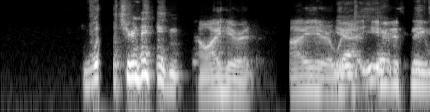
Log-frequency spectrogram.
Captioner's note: chuckling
